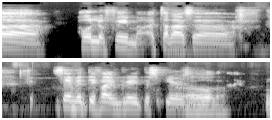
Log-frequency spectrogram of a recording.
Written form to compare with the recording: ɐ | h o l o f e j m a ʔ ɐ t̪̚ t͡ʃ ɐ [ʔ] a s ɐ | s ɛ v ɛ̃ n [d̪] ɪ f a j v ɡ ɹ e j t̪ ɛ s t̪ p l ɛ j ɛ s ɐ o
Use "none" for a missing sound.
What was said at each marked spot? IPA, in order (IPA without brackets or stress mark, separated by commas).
k, t̪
